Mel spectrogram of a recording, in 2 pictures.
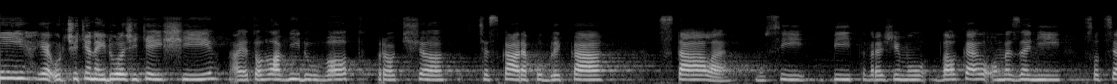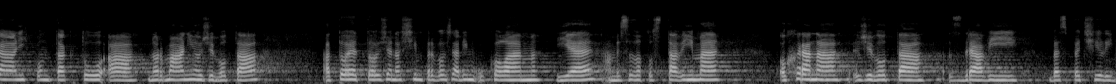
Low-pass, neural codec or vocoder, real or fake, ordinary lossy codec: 9.9 kHz; none; real; Opus, 24 kbps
